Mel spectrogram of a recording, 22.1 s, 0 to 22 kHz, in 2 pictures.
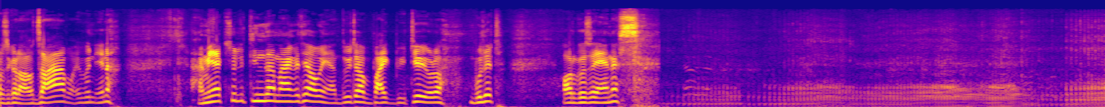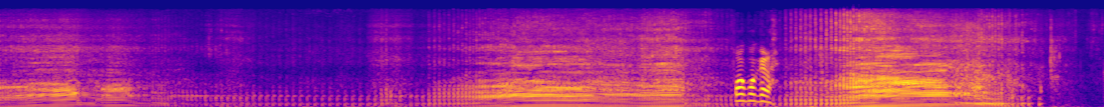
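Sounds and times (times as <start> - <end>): motorcycle engine revving: 6.2 - 21.8.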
